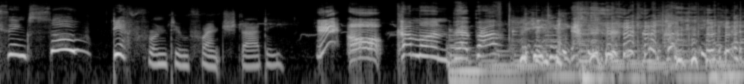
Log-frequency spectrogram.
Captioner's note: brays; both giggle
